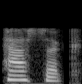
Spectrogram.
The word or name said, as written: hassock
